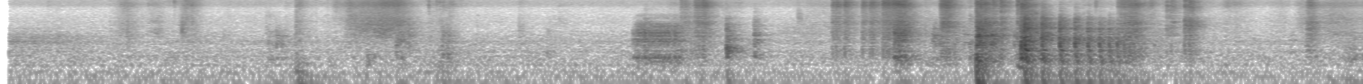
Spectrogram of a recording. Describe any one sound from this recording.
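A chair rattles and knocks as it is moved about close by.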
